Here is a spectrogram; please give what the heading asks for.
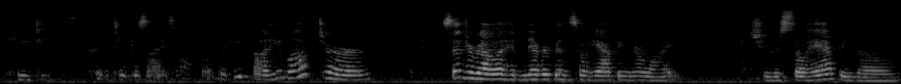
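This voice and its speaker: An older woman telling a fairy tale informally, in a folksy, expressive, chatty way. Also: medium pitch, moderate pace. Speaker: storyteller. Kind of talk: informal read-aloud fairy tale storytelling with asides. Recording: distant mic with faint background noise.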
